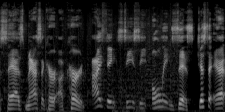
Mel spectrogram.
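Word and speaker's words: C.C.: her name is ridiculous it's CC not C2 where do you get the toe from God everyone's so stupid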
